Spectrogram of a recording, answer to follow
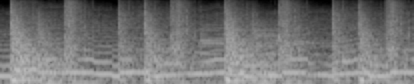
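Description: Kurdish line-dance music from a live wedding band: an electronic keyboard plays a quick, ornamented lead melody over a steady, driving drum beat.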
